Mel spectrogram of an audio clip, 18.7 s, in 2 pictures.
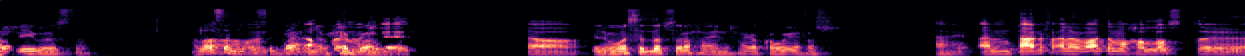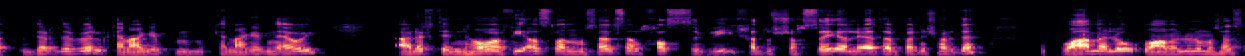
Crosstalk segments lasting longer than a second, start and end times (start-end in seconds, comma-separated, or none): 1.6-2.9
